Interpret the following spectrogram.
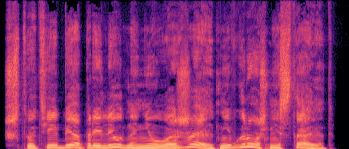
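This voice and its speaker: A man's voice: high-pitched, animated, moderate pace, darkish tone, dry recording, clean studio sound, pitched above the performer's own voice. A man reading an audiobook and voicing a meddling middle-aged mother who speaks with bitterness and reproach. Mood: reproachful.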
